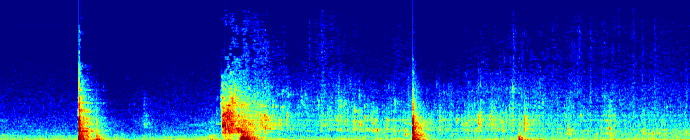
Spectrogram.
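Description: Stainless steel frying pan knocked down on the ceramic hob, then whisked egg poured from a bowl into the hot oiled pan with a wet splash, and a sharp clink of the bowl against the pan about four seconds in.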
